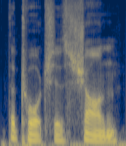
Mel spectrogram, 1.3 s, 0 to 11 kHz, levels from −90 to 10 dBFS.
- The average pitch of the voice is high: No, very low, 90 Hz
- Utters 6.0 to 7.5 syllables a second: No, 4.9 syllables/s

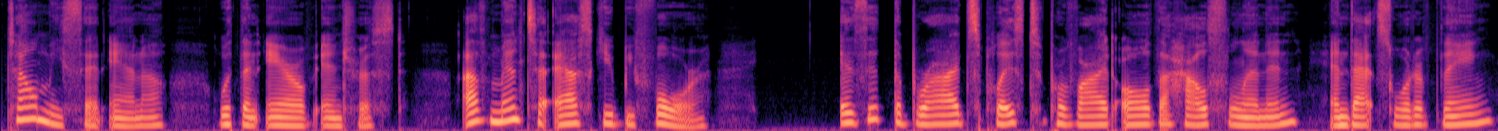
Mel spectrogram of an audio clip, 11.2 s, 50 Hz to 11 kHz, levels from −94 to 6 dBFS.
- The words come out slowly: No, average, 165 wpm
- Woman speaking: Yes, female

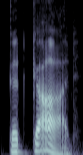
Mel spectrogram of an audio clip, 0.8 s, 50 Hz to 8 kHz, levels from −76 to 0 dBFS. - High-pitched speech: No, low, 110 Hz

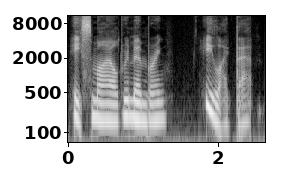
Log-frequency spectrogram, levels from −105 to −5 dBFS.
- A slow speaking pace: Yes, slow, 115 wpm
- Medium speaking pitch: Yes, medium, 175 Hz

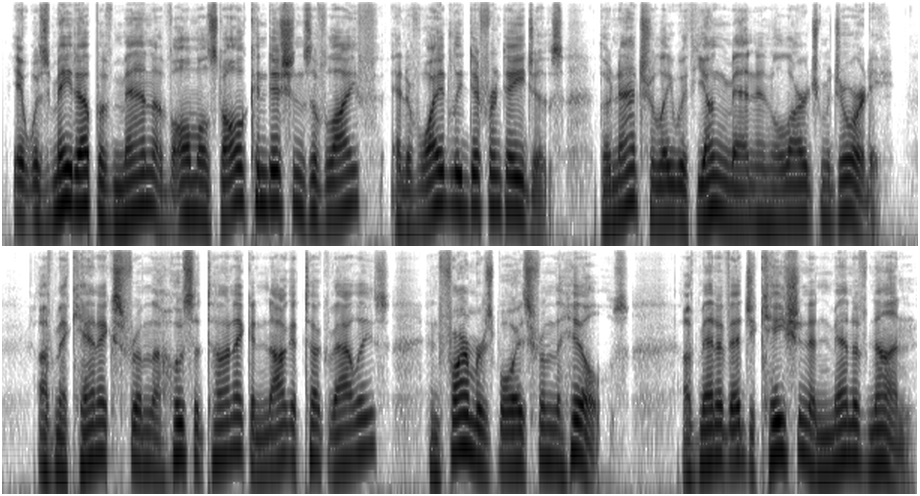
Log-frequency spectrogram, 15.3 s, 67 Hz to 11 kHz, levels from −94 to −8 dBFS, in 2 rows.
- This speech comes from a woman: No, male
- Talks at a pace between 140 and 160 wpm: No, average, 190 wpm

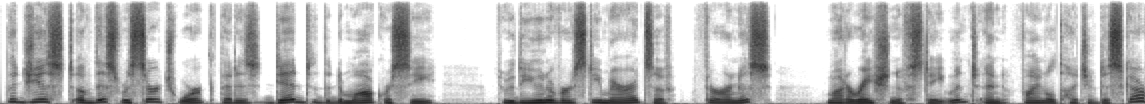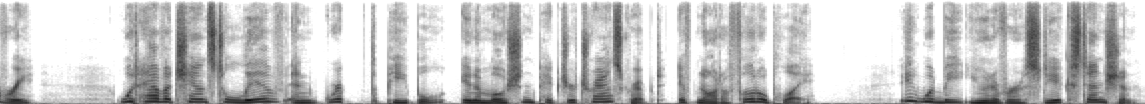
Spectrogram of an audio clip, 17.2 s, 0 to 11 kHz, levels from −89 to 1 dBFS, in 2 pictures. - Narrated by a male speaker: No, female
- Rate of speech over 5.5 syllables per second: Yes, 5.8 syllables/s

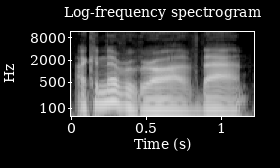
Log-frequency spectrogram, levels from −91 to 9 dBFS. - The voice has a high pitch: No, low, 100 Hz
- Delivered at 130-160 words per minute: No, fast, 345 wpm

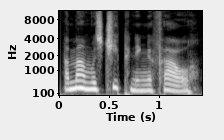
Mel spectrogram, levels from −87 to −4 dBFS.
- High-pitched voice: Yes, high, 200 Hz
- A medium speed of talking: No, fast, 250 wpm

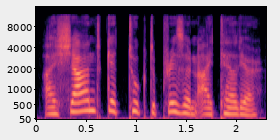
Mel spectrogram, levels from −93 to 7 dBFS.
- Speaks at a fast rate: Yes, fast, 235 wpm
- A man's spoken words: No, female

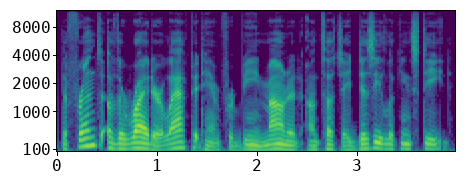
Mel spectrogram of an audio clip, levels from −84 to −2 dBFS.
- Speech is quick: Yes, fast, 255 wpm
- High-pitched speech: No, low, 110 Hz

